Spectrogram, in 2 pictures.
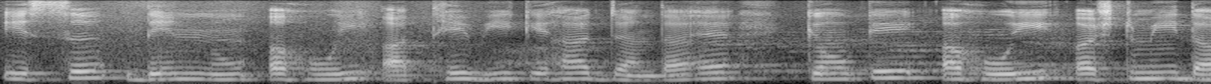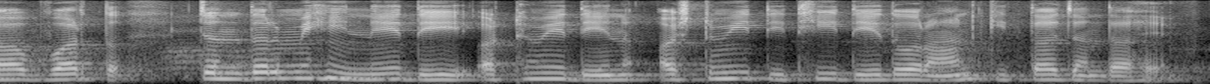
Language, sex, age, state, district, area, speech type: Punjabi, female, 30-45, Punjab, Amritsar, urban, read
